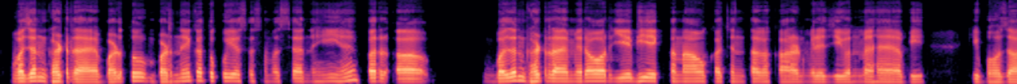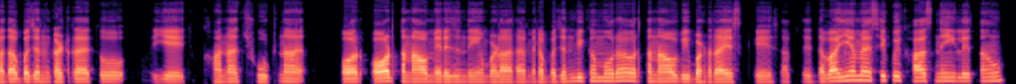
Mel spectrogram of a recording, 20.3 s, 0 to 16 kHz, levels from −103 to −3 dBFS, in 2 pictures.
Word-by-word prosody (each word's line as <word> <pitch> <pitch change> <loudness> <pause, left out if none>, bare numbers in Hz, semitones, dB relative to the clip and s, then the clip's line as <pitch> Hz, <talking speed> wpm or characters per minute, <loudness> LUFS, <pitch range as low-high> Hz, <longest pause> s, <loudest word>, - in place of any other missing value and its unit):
वज़न 160 +4 +5
घट 140 -1 +2
रहा 120 -2 +5
है। 120 0 +3
बढ़ 130 +1 +2
तो 170 +5 0
बढ़ने 135 +5 0
का 175 +1 0
तो 170 -1 -4
कोई 155 -1 -2
ऐसा 150 -1 -4
समस्या 140 0 -6
नहीं 140 +2 -10
है 175 +7 -3
पर 145 -1 +4
अ, 130 0 +2 0.7
वज़न 160 +6 +5
घट 145 0 +2
रहा 140 -1 +5
है 140 - +3
मेरा, 140 +2 +1
और 150 -2 +4
ये 150 +1 +1
भी 150 +3 -2
एक 150 -1 +2
तनाव 140 -1 +1
का, 135 - -1
चिंता 135 0 -5
का 130 - -2
कारण 125 -1 -2
मेरे 125 0 -3
जीवन 125 +1 -4
में 125 -1 0
है 125 -1 -1
अभी 120 +1 -5 0.5
कि 130 - -5
बहुत 120 0 -3
ज़्यादा 120 +2 +3
वज़न 130 0 +1
घट 130 0 0
रहा 130 - +4
है। 130 - +3
तो 130 -1 -3 0.3
ये 130 0 -1 0.2
खाना 130 +1 -2
छूटना 135 0 -3 0.5
और 135 0 +4
और 145 +2 +8
तनाव 130 -2 +3
मेरी 130 -1 0
ज़िंदगी 125 0 -5
में 125 - -7
बढ़ा 120 0 +1
रहा 120 0 -2
है। - - -12
मेरा 125 0 -1
वज़न 135 +3 -3
भी 160 - +1
कम 160 0 -4
हो 155 - +2
रहा 170 +1 +2
है 170 - +2
और 170 - +1
तनाव 140 0 +2
भी 130 0 -1
बढ़ 125 +1 -2
रहा 125 0 +3
है 125 - +3
इसके 130 +1 -8
हिसाब 125 +1 -12
से। 135 - -7
दवाइयाँ 160 +7 +4
मैं 195 -1 +4
ऐसी 185 +1 -1
कोई 185 0 0
खास 160 0 +3
नहीं 165 0 -3
लेता 155 0 -4
हूँ। 170 +3 -4
135 Hz, 235 wpm, -23 LUFS, 125-150 Hz, 0.7 s, और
